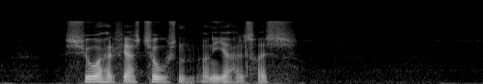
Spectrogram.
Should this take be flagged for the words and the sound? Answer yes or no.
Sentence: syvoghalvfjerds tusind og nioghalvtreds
no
